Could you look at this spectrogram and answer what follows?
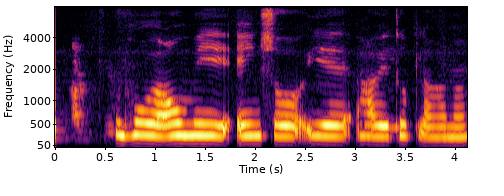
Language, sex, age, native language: Icelandic, male, 13, German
